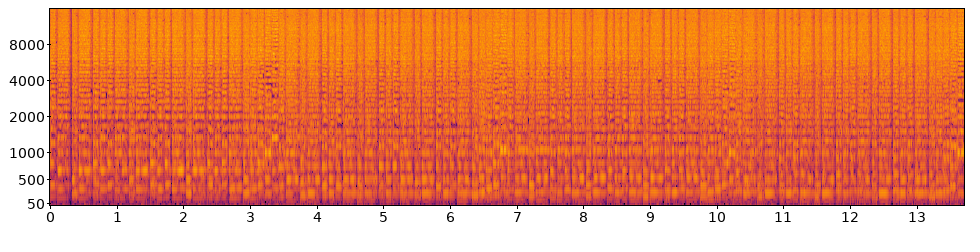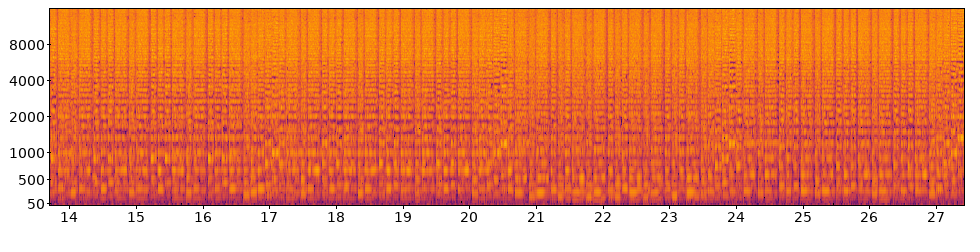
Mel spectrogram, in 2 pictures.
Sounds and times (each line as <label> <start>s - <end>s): bass 0.0s - 27.4s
